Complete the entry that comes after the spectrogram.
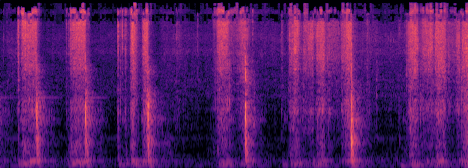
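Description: A sharp knife chops through cabbage on a cutting board, with close, irregular bursts of crunchy slicing strokes and thuds against the board.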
